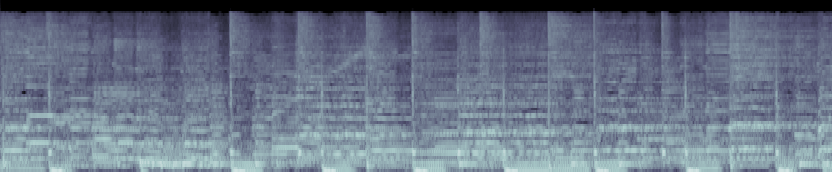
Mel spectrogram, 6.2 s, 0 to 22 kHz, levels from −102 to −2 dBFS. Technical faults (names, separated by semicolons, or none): frames out of order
